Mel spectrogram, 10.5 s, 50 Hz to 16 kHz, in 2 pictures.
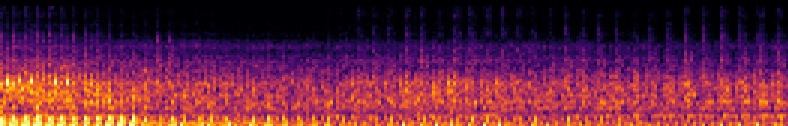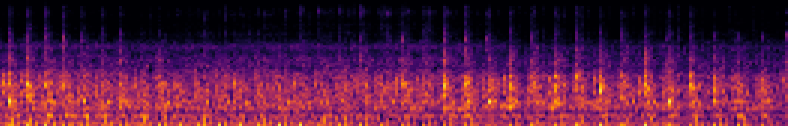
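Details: Single-cylinder diesel tractor, previously hard starting, smoky and weak from worn plunger, after plunger replacement: crisp evenly spaced pulses about 220 per minute, starts on low throttle; normal idle.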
